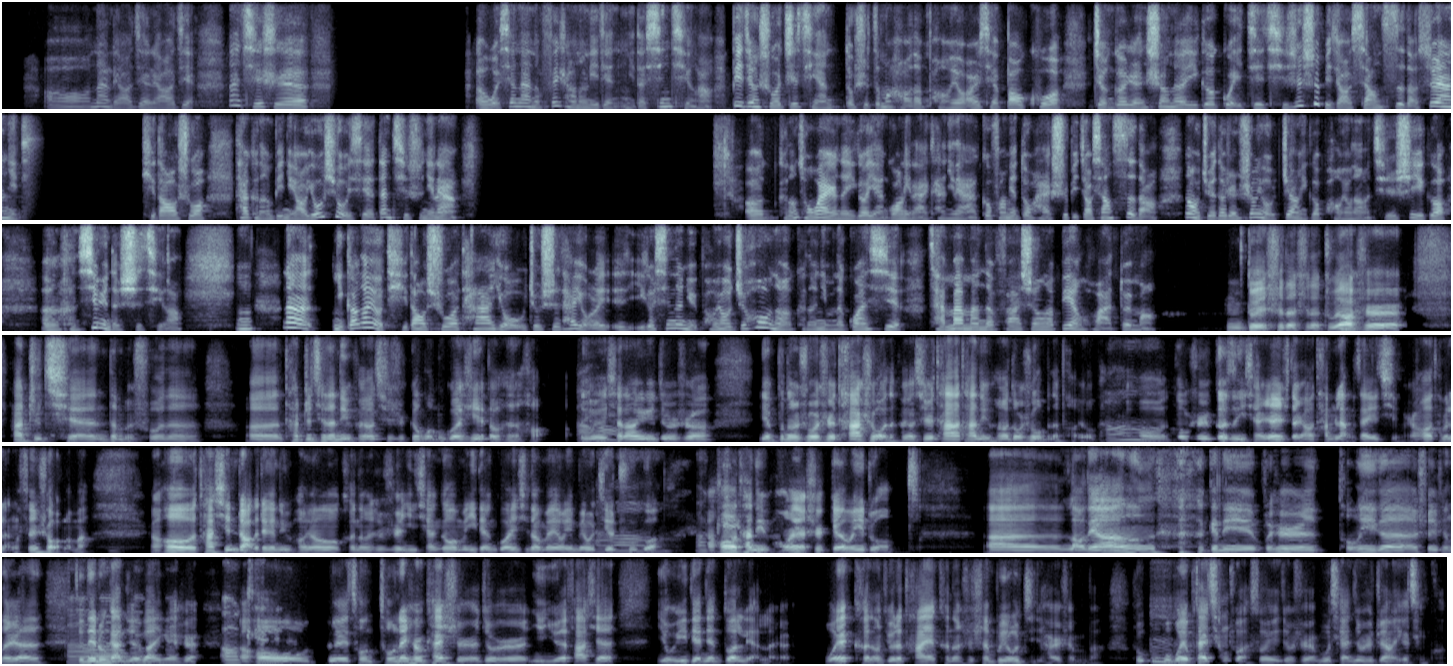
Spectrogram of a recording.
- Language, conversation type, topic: Chinese, advice, 在和朋友的关系里总是我单方面付出，我该怎么办？
- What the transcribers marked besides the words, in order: inhale; other background noise; tapping; tsk; laugh; drawn out: "嗯"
